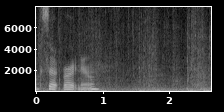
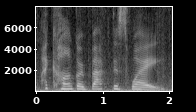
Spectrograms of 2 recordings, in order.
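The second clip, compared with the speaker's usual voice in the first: ordinary talk, nothing marked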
